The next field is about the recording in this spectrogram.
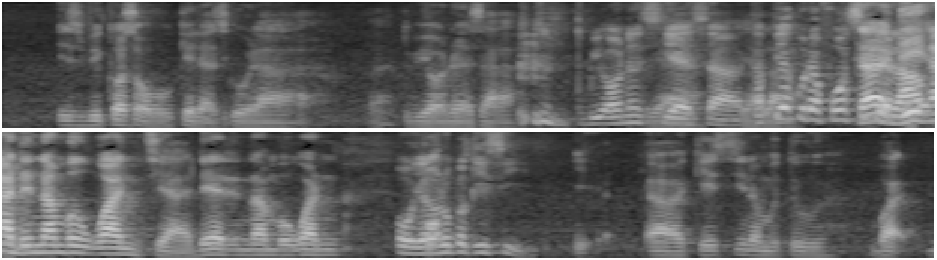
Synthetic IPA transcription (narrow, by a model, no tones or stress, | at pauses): itsbikɔsɔfokelɛtsɡola | at̪ubiɔnəsat̪ubiɔnəsjjɛsajaalapiakudafɔsaldeadənãmbəwãnsiadeadənãmbəwãn | ojaŋlup̬əkesi | əkesinãmbət̪u | bat̚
